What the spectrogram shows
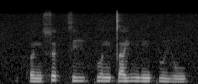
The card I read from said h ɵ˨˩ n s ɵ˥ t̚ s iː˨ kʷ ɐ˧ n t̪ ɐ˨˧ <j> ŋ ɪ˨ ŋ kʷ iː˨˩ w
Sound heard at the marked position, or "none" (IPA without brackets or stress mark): j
